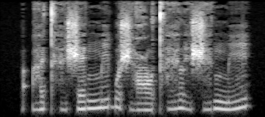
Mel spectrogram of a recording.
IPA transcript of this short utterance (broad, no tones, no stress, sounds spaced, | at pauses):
ʔ a̤ ɪ̯ tʰ ɛ̤ ʃ e ŋ͡m i ɓ ʊ ʃ ɛ̤ ʕ ɔ tʰ ɛ̤ l e̤ ʃ ɛ̤ ŋ͡m i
